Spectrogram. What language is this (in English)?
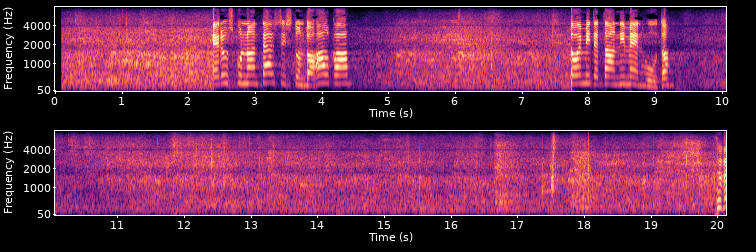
Finnish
